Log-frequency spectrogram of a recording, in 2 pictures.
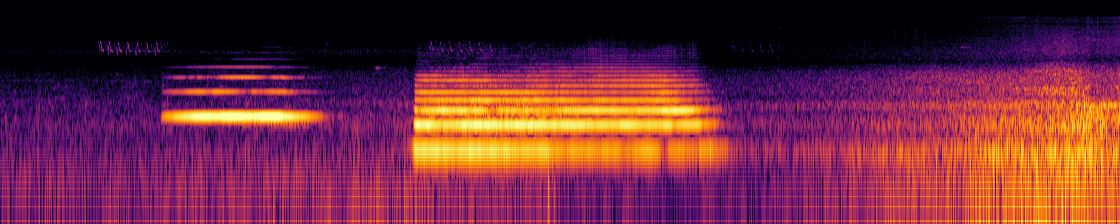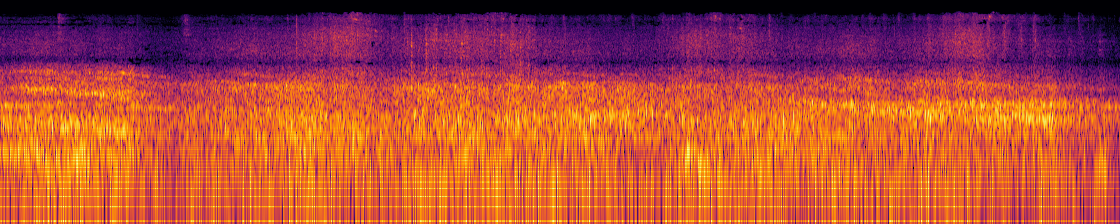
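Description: Electric locomotive of an Indian Railways express sounding its horn twice: a short, higher note, then a longer, lower blast of about four seconds. The train then runs through at speed, a rising rush of wheels on rail with rapid clattering as the coaches pass.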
